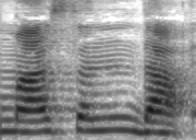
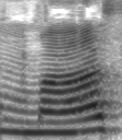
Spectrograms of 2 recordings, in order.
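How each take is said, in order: First: The nasal sound comes on the second syllable. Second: The nasal sound comes on the first syllable. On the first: The speaker calls it wrong. "स के ऊपर आप dot लेके आ रहे थे" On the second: The speaker calls it right. "जबकि वो मांस है वो"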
